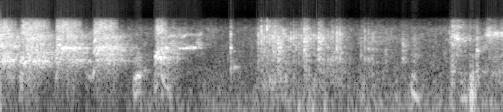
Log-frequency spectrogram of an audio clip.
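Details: Excited dachshund worked up over a door stop: rapid runs of high, rasping barks and yips, close-miked, with a person's voice briefly audible.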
